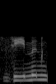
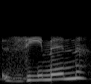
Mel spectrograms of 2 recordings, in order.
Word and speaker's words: Zeeman: Integrity Science, we believe that's Zeeman Crater. Oh, I floated away from the speaker. Say it again, please. We believe that that is Zeeman Crater.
